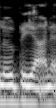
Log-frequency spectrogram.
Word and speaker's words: Ljubljana: I have a very good friend in Ljubljana, as a matter of fact.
